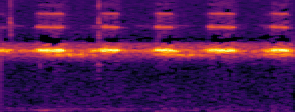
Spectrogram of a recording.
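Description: Crickets chirping: a steady high trill pulsing a little over twice a second, the stock "crickets" sound effect used to mark an awkward silence.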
